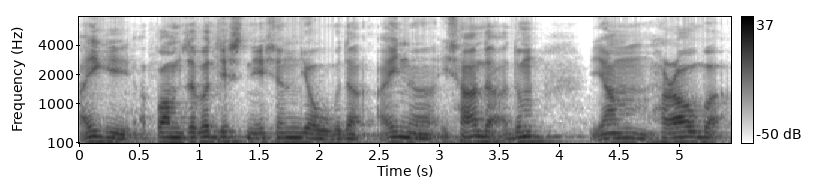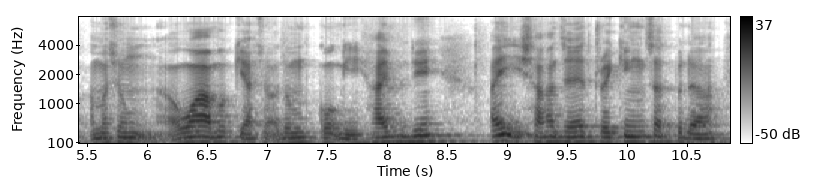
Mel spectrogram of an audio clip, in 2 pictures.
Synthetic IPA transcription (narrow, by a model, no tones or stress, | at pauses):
ɐjɡiɐ̰pamzɐbɐdestinesʰɐnjawbɐdɐɐ̰jnɐḭsadɐʔɐ̰dum | jamɦɐɾawbɐɐmɐsuŋɐ̰wabɐkijasṵɐ̰dumkok̚ɡiɦajbɐdi | ɐjːsazetɾekiŋzɐt̚pɐdɐ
